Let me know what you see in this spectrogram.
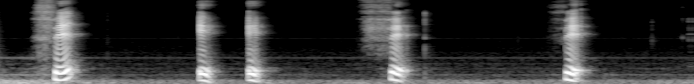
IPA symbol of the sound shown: ɪ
